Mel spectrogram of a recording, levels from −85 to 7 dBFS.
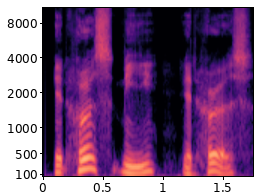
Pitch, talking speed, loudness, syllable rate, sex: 140 Hz, 170 wpm, -18 LUFS, 3.7 syllables/s, male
